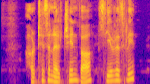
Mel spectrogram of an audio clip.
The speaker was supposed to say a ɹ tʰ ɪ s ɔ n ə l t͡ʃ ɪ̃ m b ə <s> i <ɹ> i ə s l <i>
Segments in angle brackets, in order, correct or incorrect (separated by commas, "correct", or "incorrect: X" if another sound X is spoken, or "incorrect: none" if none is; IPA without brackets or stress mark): correct, correct, correct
